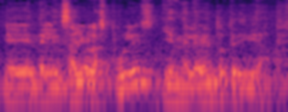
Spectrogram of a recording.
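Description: His voice is low-pitched with big pitch swings and a slightly fast pace as this musician guest rambles casually through his stories, restarting often and filling gaps. Faint noise sits in the echoey room.

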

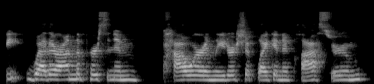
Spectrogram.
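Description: A middle-aged woman, a guest on a podcast, talking reflectively and thinking aloud in a relaxed interview. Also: medium pitch, brisk.

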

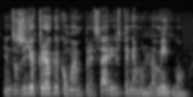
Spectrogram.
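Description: Speaking quickly in a low, slightly rough voice, a young adult Venezuelan woman chats casually as an entrepreneur guest in a business podcast interview. She mixes English words into her Spanish and keeps asking "¿sí me explico?" to check she's understood.

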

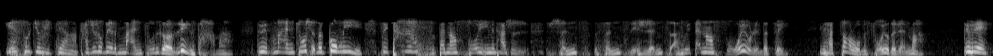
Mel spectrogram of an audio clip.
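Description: A preacher giving a casual sermon, asking the listeners questions, dropping English words into the talk and tagging lines with a soft "ha". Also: medium pitch, very animated, fast talker, slightly rough, no room sound. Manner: asks the listeners rhetorical questions; mixes English words into Chinese speech. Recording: tinny phone-like line, dry.

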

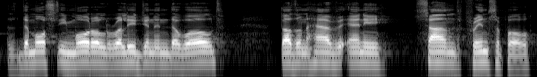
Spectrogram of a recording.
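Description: Speaking as a ministry speaker, this older Iranian man with Turkish as his native language delivers personal testimony in a measured, halting way. The tone is clean and sits on the low side.

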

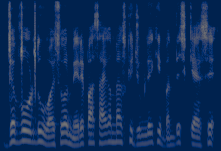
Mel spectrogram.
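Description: A man's voice: medium pitch, no echo. A man, a voice-over artist telling stories in a formal, emphatic way in a casual studio talk.

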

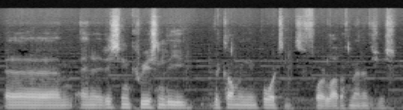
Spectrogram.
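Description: A middle-aged man from the Netherlands with a Dutch accent, answering interview questions in a measured way with frequent hesitations. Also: deep voice, fairly even intonation, mellow, faint music behind. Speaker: podcast guest, fund selector.

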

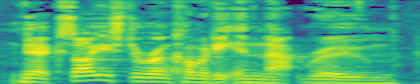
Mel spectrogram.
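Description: A man hosting a radio comedy show, interviewing a guest in a quick, dry way and explaining things for listeners. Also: lowish voice, lively intonation, a bit bright, a little hiss or hum. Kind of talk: interview chat. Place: radio studio.

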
